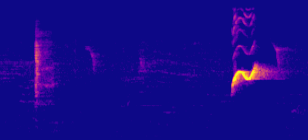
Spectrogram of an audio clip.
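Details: African grey parrot, a talking and dancing bird asking for food: a short sharp click, a quiet pause, then one loud warbling whistle that sweeps upward, wavers and trails off, in a quiet room.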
